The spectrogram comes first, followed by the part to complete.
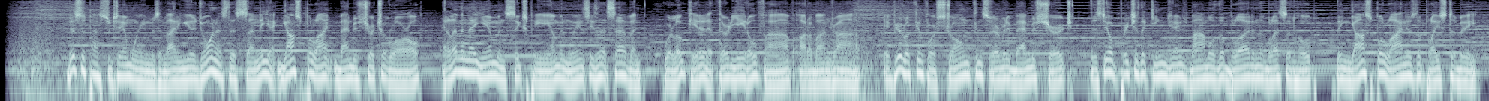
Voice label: Radio Ad; Gospel Light Baptist Church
